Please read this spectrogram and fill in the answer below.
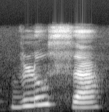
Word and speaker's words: blusa: Que es que en portugués se pronuncia blusa. Blusa cuando está esta letra se pronuncia de esta manera, como si tuviese una Z ahí. Blusa blusa, ¿verdad?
